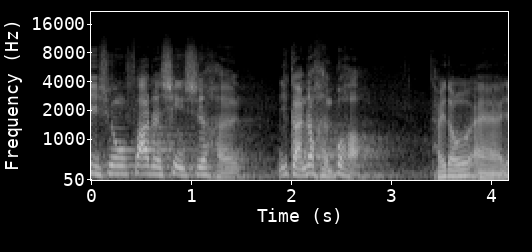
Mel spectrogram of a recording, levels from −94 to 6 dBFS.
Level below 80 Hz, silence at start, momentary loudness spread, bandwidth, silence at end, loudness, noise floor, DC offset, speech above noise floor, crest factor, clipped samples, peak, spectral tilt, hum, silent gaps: -68 dBFS; 0 s; 12 LU; 9.4 kHz; 0 s; -27 LUFS; -54 dBFS; under 0.1%; 28 dB; 18 dB; under 0.1%; -10 dBFS; -7.5 dB/octave; none; none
